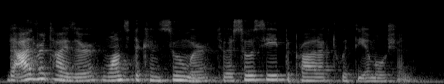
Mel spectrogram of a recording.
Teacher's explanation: the words in the sentences they were linked they were combined and she pronounced them with a flow there were no chopped words there were no spaces or gaps between the pronunciation parts so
